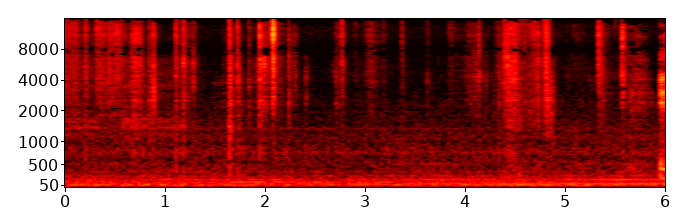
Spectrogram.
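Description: Bible pages being leafed through and handled: light paper rustles, crackles and scattered clicks over a low steady hum.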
